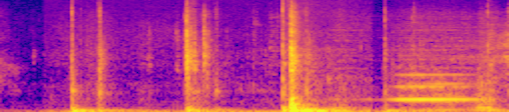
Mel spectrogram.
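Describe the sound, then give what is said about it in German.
A handful of sharp, clacking keystrokes on a computer keyboard, spaced irregularly, followed by a faint steady hum as the tapping stops. “Das ist Computertippen, aber es war schon richtig schwierig”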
